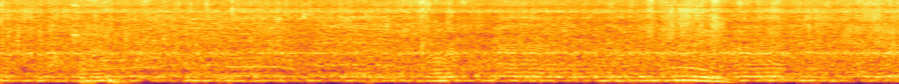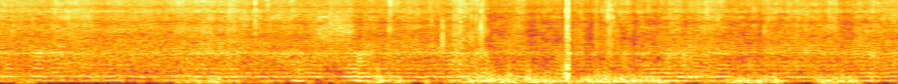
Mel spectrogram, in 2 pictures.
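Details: Wild forest honey bees swarming at a sialang nest tree in South Sumatra during a honey harvest; a dense, continuous low buzzing with steady droning tones, growing louder and more turbulent toward the end.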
